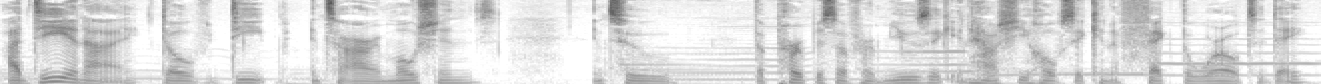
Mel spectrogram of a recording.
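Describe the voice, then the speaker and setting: Podcast host, very deep gravelly voice, interview and intro reads, music underneath. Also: moderate pace, darkish tone.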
